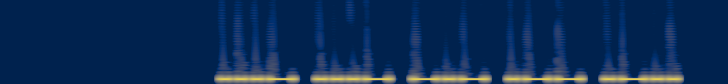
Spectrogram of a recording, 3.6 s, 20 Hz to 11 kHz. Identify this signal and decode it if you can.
Morse code, heard as a keyed tone, about 30 wpm, 700 Hz. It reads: VVKWL
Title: Code Groups - 5 Letters - 30wpm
